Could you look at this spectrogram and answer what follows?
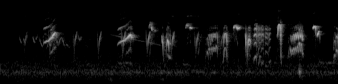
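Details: Elusive marsh warbler singing close by in Eastern Cape bush in March, before flying north, imitating local southern African birds: a hurried jumble of sharp chirps, squeaky whistles and harsh notes, densely packed, over a soft low drone.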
